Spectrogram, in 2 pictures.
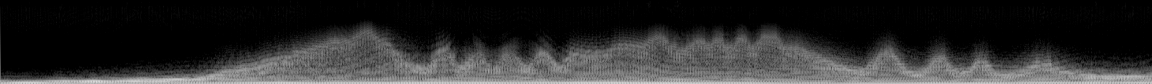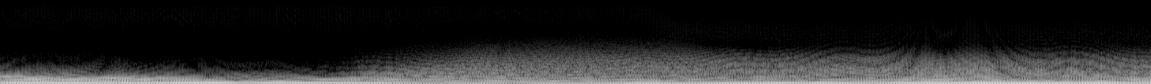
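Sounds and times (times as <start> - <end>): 
Korg Z1 synth pad: 0.1 - 23.0.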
